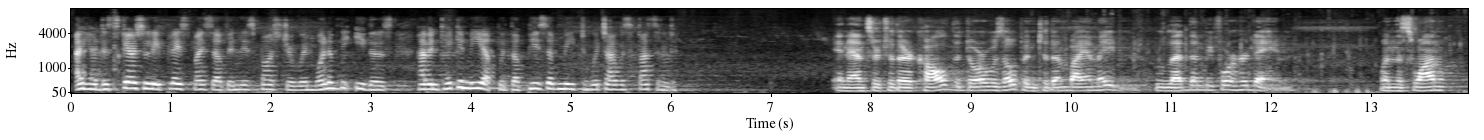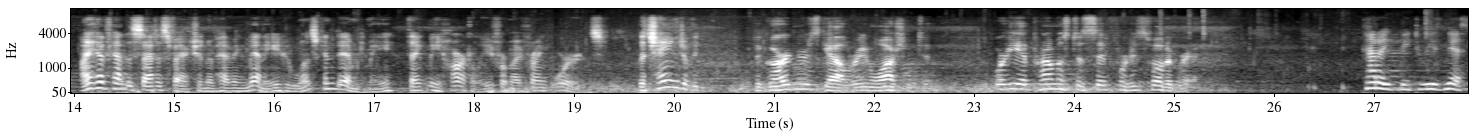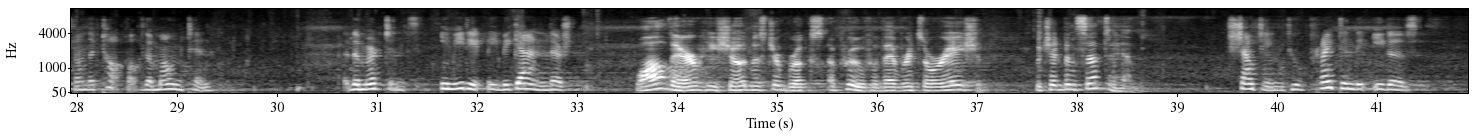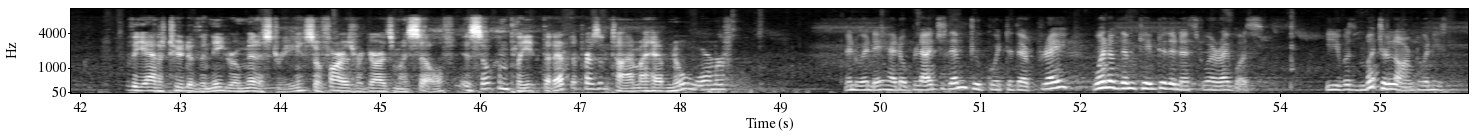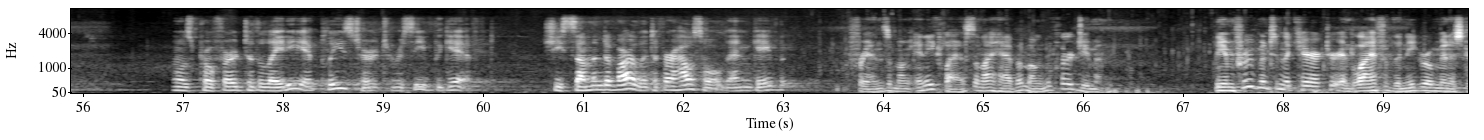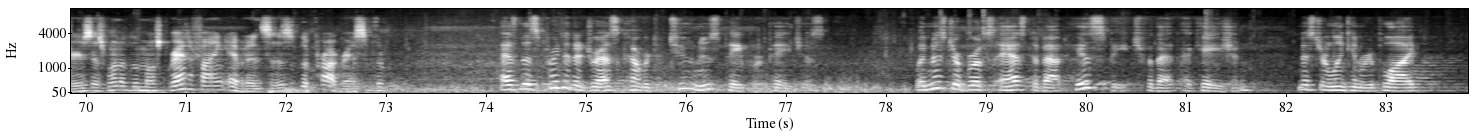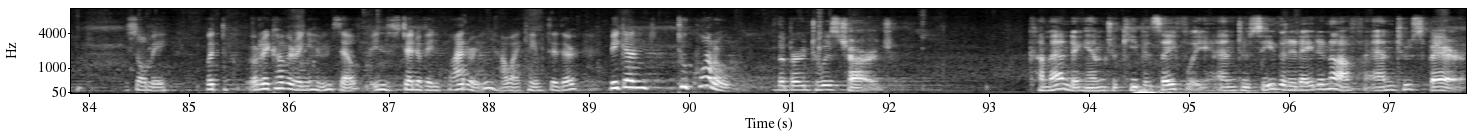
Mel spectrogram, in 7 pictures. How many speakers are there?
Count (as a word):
four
